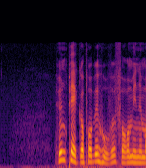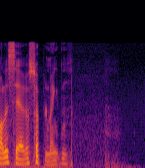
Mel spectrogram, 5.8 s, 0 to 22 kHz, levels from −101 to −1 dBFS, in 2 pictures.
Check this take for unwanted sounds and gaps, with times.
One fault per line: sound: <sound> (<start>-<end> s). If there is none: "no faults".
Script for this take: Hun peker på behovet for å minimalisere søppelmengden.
no faults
